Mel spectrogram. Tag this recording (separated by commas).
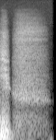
Respiratory sounds, Breathing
